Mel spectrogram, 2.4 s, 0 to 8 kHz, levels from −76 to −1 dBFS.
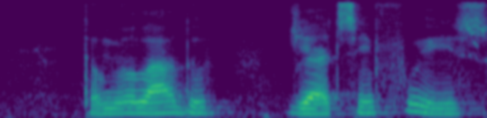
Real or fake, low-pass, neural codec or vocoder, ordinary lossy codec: real; 7.2 kHz; none; none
